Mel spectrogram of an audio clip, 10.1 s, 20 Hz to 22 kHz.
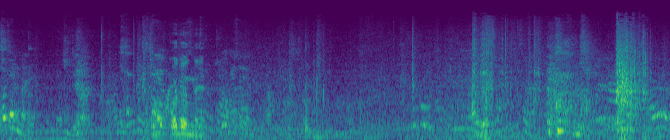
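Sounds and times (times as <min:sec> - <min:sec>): voices murmuring: 0:00.0 - 0:10.0.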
